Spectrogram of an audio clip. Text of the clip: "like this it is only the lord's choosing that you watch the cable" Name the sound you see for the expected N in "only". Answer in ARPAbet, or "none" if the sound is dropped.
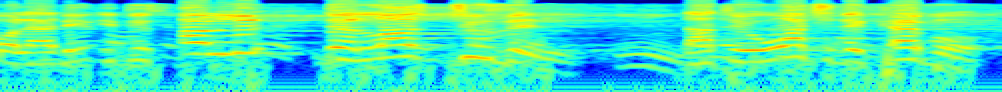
N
